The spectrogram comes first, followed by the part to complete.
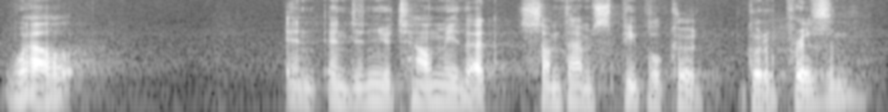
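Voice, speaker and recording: Man, very gravelly voice, interviewer, hesitant fillers, long reverb. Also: on the high side, fairly even intonation, measured pace, darkish tone. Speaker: interviewer host.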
